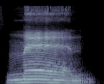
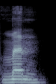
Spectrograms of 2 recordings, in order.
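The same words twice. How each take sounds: First: The vowel is held long. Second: The vowel is cut short. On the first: The speaker calls it right. "this makes it a lo longer. So we don't say just man, it's man" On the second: The speaker calls it wrong. "not man"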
